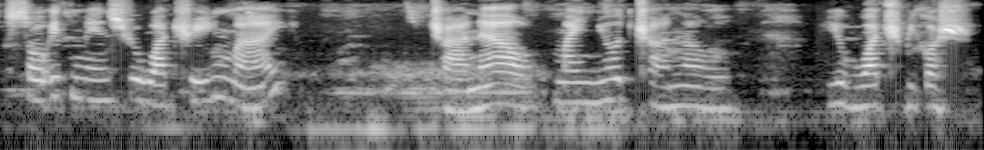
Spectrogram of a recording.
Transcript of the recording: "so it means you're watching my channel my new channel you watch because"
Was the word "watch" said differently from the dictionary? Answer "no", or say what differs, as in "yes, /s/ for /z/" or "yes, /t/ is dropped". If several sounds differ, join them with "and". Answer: no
